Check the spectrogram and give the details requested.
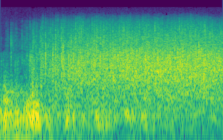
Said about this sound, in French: on va garder les applaudissements pour les mettre derrière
